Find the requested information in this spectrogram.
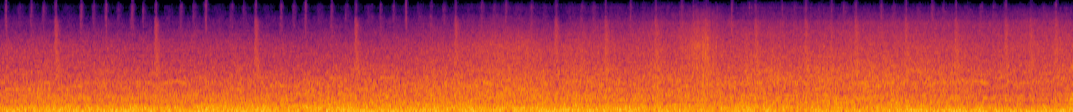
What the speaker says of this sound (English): Waves are quite big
